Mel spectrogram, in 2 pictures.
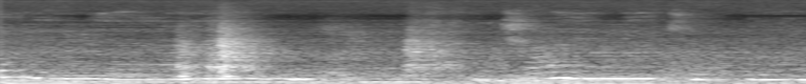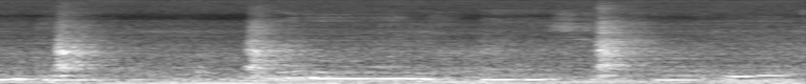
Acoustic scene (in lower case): cafe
